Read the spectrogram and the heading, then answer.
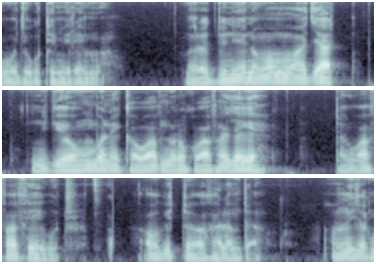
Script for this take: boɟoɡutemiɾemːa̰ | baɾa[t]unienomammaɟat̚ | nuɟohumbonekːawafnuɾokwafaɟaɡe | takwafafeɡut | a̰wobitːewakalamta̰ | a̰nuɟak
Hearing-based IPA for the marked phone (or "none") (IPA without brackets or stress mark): d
